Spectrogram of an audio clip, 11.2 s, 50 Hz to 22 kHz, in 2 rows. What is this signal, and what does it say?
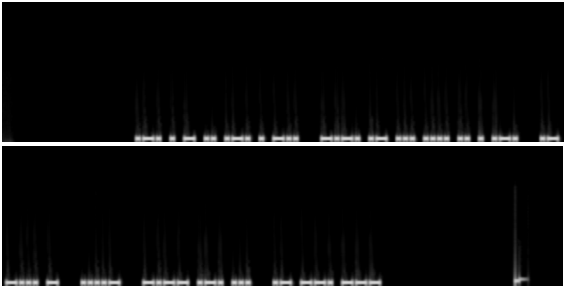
Morse code, heard as a keyed tone, about 34 wpm, 700 Hz. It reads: RETIRED CASHIER ABT 4 YRS AGO
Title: Practice QSO - Exchange 3 - More Info - 35wpm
